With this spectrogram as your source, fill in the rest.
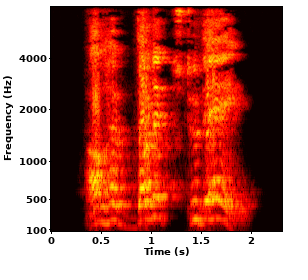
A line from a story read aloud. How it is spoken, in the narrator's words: he exclaimed contemptuously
